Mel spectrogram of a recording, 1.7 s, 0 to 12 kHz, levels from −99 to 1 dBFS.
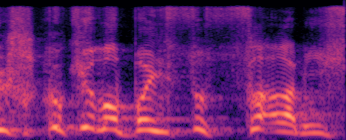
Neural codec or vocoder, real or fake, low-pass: vocoder, 22.05 kHz, 80 mel bands, WaveNeXt; fake; 9.9 kHz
